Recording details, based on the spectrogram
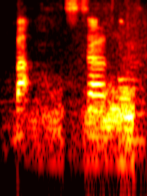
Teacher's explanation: یہاں پہ ہم حمزہ کو جھٹکا دے کے پڑھیں گے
